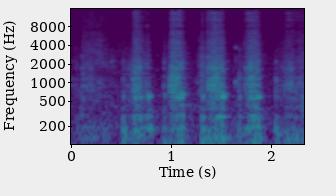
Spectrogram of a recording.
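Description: Table knife scraping across slices of white bread as a spread is put on, in about four strokes roughly half a second apart.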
